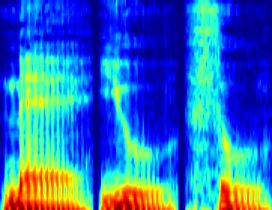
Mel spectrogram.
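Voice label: "meyuthu", concatenated syllables; Affixing experiment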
